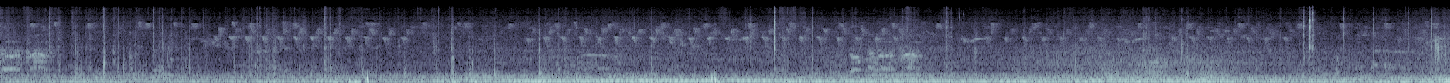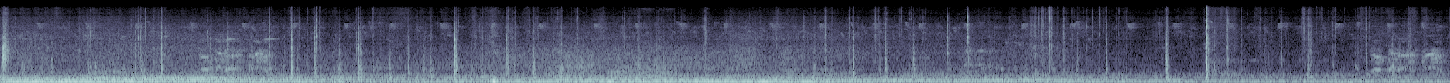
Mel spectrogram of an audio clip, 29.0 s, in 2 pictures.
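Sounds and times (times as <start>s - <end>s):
bird chirping trill: 0.0s - 29.0s.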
